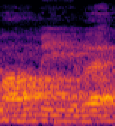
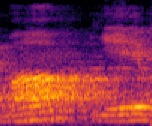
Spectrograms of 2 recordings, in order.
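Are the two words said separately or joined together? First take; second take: joined; separately. First: The two words are joined into one. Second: The two words are said separately.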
